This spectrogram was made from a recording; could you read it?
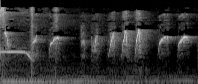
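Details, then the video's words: Vigorous song from a tame crystal-type bar-winged prinia: a flat whistled note falling away, followed by a brisk string of bright upswept chirps repeated about three per second over a steady low hum. "CIBLEK KRISTAL JINAK GACOR DOR"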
